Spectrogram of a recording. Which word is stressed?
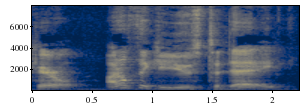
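today. The word today is stressed.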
